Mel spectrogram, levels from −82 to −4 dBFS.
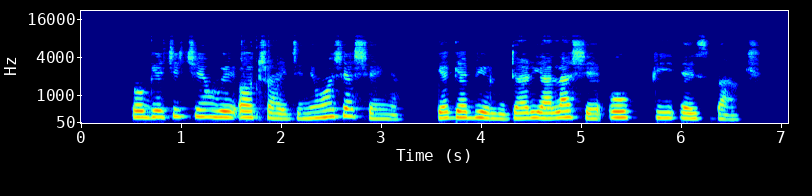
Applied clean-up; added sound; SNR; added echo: neural mask model DeepFilterNet 3.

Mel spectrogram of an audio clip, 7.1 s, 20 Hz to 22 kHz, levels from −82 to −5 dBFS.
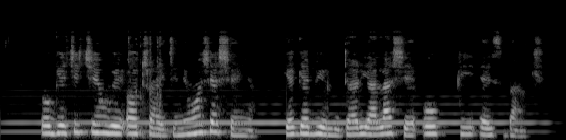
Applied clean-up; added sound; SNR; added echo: none; Wind instrument, woodwind instrument; 14 dB; none.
